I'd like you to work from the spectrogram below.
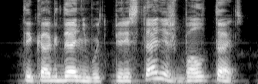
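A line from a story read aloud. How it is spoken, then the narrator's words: Exasperated grumble. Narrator (Russian): не выдержав, проворчал Урк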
